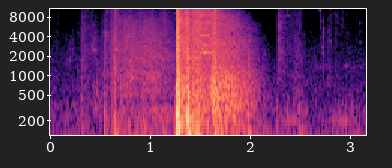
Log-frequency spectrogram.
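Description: A sudden loud burst sounds close by.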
